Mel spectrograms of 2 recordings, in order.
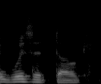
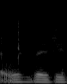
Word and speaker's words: Wizard OG: That's how you say it. I was about to say Wizard Dog. Yeah, Wizard OG, thanks for the follow.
